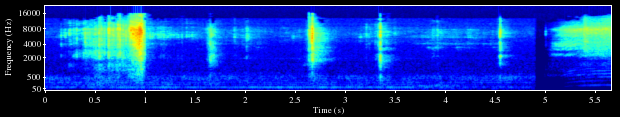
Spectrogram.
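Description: A putty knife scrapes across a surface.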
